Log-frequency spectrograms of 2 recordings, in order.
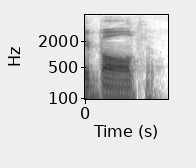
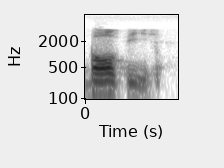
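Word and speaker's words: Bolte: So tell me a little bit about what you see out of Henry Bolt. – First, yeah, I'm in the same camp, but I just should let you know they pronounce it Bolty. – So sorry. – Like Nick Nolte, I guess.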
